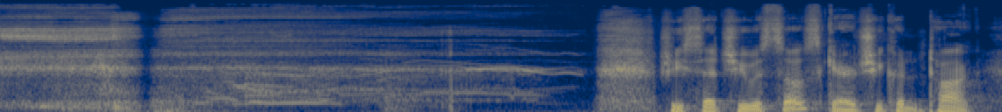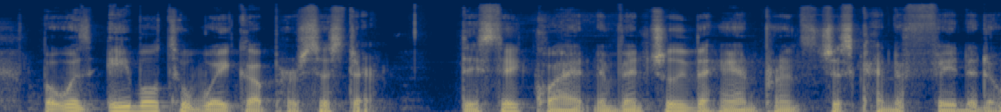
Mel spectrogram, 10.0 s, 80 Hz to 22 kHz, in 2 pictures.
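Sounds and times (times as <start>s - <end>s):
wet wheezing breathing: 0.0s - 3.3s
speech: 3.4s - 10.0s.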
